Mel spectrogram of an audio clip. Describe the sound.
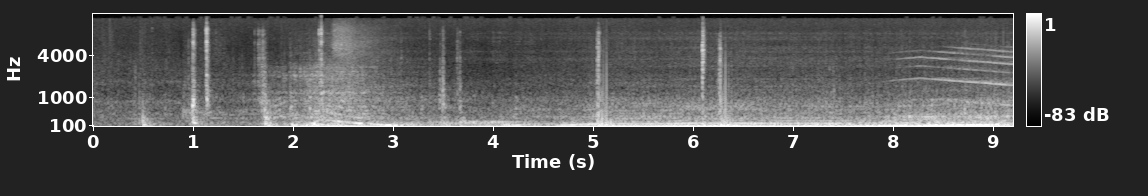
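A car sets off in pursuit: a few sharp clunks like doors and handling, then the engine starts and rumbles, revs up with rising pitch, and settles into a steady, louder drone as it drives away.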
